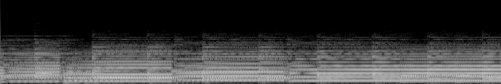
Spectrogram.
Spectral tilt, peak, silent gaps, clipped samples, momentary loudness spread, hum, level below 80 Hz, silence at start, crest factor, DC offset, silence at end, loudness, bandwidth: -10.5 dB/octave; -4 dBFS; none; under 0.1%; 4 LU; none; -54 dBFS; 0 s; 14 dB; under 0.1%; 0 s; -19 LUFS; 4.6 kHz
